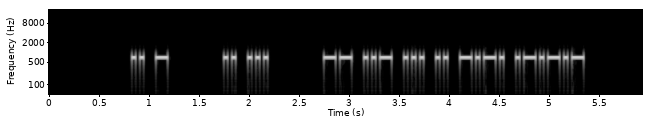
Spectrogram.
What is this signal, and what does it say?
Morse code, heard as a keyed tone, about 30 wpm, 700 Hz. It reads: IT IS MUSIC.
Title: 2x Word-Spacing - Sentences from Top 300 Words - 30wpm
